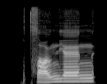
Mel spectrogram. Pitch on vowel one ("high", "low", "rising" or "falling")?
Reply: rising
